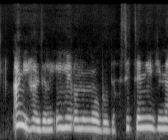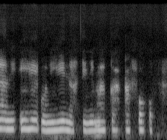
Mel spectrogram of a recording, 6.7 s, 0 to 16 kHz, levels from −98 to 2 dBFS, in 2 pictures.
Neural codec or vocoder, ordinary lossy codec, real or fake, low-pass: codec, 32 kHz, 1.9 kbps, SNAC; none; fake; 14.4 kHz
